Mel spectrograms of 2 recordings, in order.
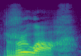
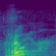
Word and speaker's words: Ruach: Ruach. Two syllables. Ruach. – Ruach.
